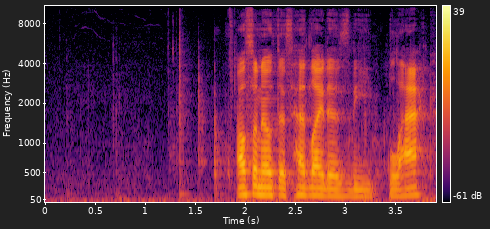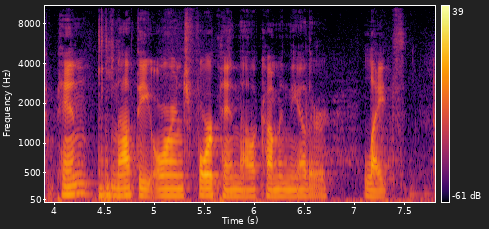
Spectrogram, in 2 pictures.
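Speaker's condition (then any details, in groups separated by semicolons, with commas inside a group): No condition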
